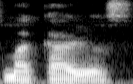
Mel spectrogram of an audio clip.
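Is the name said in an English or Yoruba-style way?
English. The name is said in a plain English way. "my own baptismal name is Macarius"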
